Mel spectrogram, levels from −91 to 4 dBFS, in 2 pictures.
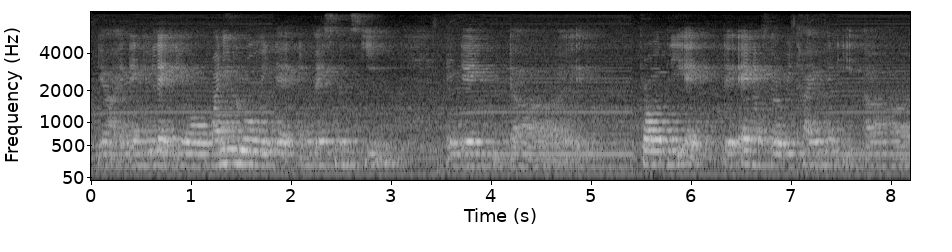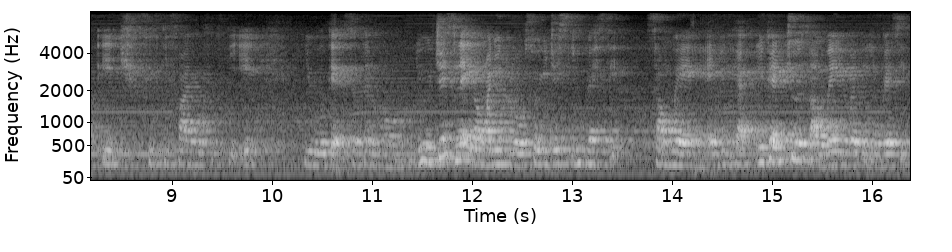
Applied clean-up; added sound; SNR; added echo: none; Telephone; 16 dB; reverberation time 1.0 s.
